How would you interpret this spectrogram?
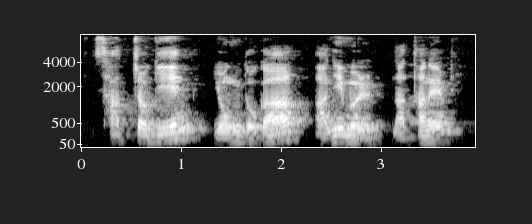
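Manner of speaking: very slow, word by word for notes; slow dictation. Shown as a demonstration. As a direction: spell it out slowly so they can write. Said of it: "써놓으세요". (받아쓰기하듯 아주 천천히)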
